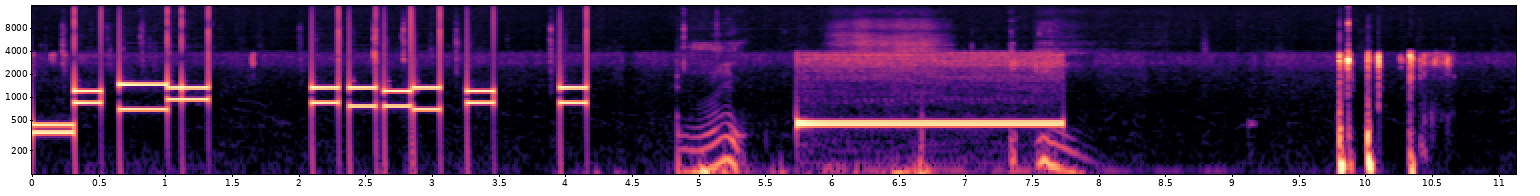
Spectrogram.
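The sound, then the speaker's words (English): A rapid series of touch-tone beeps as hosts of the K92.3 radio station in Orlando dial a woman's phone number, about a dozen short dual-pitch tones in quick bursts, followed by a ringing tone and a brief pause with faint clicks. “We're going to try to call her right now.”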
